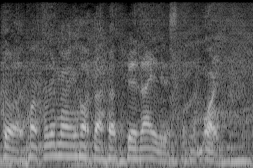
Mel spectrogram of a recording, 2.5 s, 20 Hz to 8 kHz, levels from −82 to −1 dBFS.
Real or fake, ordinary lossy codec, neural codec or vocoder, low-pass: fake; none; codec, 16 kHz, 2 kbps, FreqCodec, larger model; none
